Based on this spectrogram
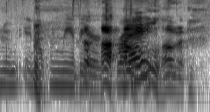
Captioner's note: laughs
